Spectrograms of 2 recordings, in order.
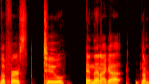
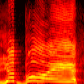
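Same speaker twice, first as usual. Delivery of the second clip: shouted catchphrase. Acted. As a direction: belt the catchphrase back. Show catchphrase shouted back.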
